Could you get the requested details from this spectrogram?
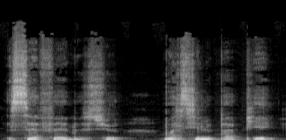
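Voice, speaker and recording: A man's voice: mid-range voice, normal speed, gravelly, darkish tone, slightly rough, voice pushed up. A man voicing a dutiful middle-aged lawyer who answers briefly and respectfully, in an audiobook reading. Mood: deferential. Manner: brief, deferential replies.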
